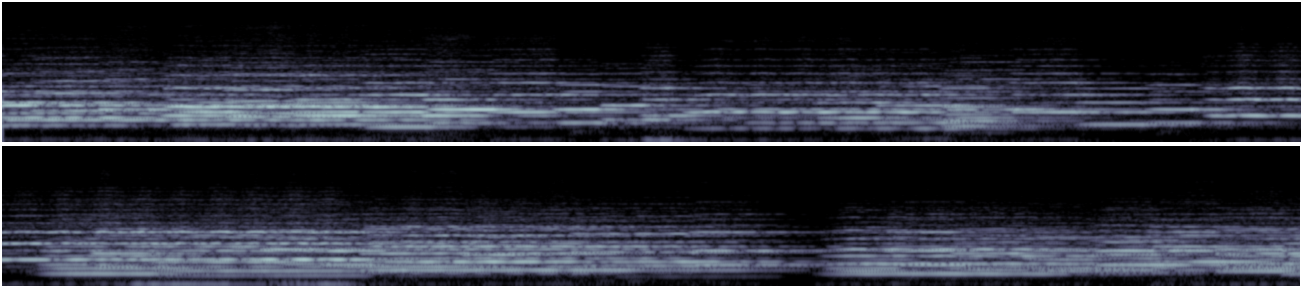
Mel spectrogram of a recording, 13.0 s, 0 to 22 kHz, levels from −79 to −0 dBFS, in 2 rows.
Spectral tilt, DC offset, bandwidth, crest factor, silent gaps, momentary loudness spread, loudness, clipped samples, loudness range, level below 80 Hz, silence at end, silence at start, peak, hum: -3.5 dB/octave; under 0.1%; 12.5 kHz; 16 dB; none; 9 LU; -27 LUFS; under 0.1%; 6 LU; -60 dBFS; 0 s; 0 s; -12 dBFS; none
